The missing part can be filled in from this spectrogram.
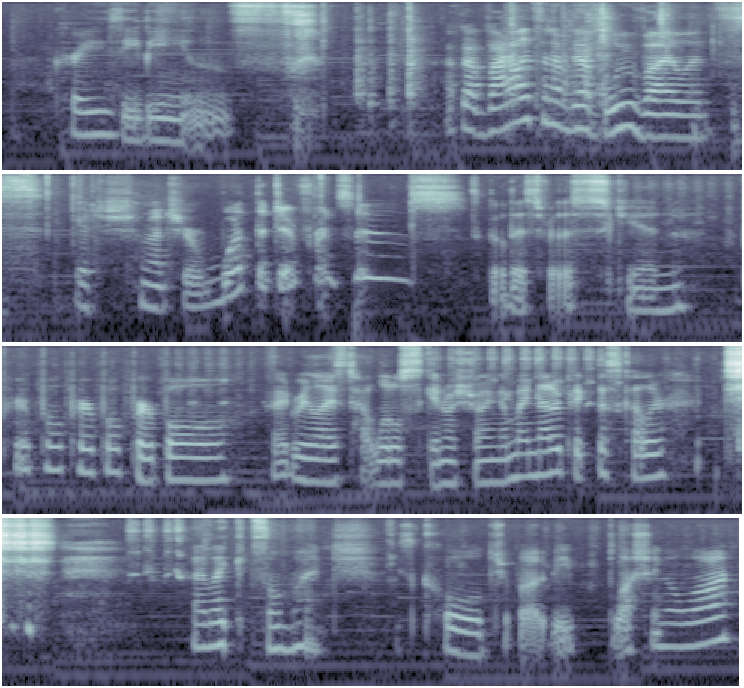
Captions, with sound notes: Crazy beans. I've got violets and I've got blue violets. I'm just not sure what the difference is. Go this for the skin. Purple, purple, purple. If I had realized how little skin was showing, I might not have picked this color. [Laughs] I like it so much If she's cold, she should probably be blushing a lot.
